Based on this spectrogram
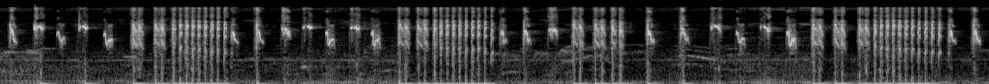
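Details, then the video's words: Long-tailed shrike song used to coax a silent cendet into singing: dense bursts of scratchy, high-pitched chatter with short pauses, slurred whistles and quick fast-pulsed rattles between them, and a faint constant hum. "CENDET macet susah bunyi miyik,Akan ikut Bunyi dengan video ini"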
